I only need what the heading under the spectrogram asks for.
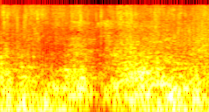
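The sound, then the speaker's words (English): Lightning crackles and blasts a mountain rock: a loud thunder blast rolls into a sustained, heavy low rumble lasting a couple of seconds, with a steady hiss like rain underneath and no voices. “Lightning crackles and blasts the rock behind you.”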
